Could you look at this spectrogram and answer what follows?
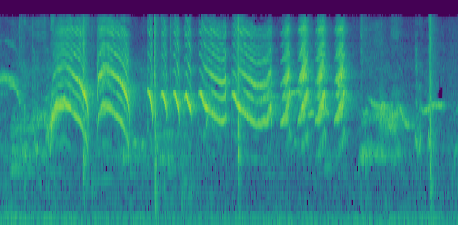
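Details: Hwamei song: loud, varied whistled phrases, rich slurred notes and rapid repeated arching whistles, with quick chattering bursts and a sharp high note near the end.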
